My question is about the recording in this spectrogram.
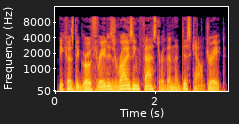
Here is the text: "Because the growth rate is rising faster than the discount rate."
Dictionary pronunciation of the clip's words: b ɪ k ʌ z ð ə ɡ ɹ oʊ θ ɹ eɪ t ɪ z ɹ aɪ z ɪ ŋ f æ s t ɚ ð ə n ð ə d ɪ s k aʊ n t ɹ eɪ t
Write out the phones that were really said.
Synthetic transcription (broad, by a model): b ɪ k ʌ z ð ə ɡ ɹ oʊ θ ɹ eɪ t ɪ z ɹ aɪ z ɪ ŋ f æ s t ɚ ð ə n ð ə d ɪ s k aʊ n t ɹ eɪ t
